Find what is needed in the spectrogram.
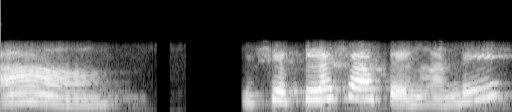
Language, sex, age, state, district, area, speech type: Telugu, female, 30-45, Telangana, Warangal, rural, conversation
